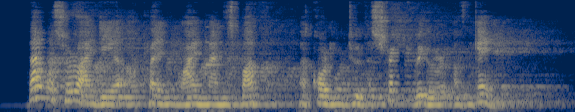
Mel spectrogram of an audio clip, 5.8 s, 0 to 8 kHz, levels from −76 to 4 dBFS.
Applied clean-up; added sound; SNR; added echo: none; Piano; 19 dB; reverberation time 2.4 s.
